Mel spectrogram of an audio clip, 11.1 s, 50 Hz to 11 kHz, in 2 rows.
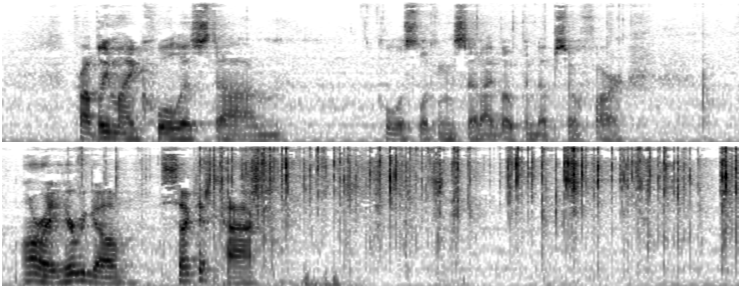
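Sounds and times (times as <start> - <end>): foil pack crinkling: 6.0 - 11.0.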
